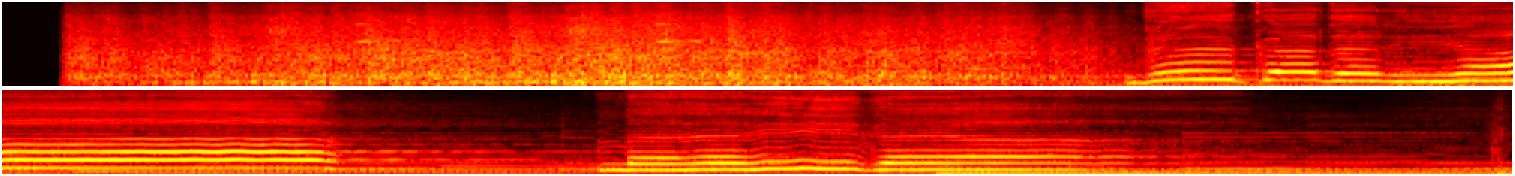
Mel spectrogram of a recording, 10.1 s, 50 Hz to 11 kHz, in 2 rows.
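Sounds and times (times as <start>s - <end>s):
loud rumbling and rattling: 0.2s - 5.2s.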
